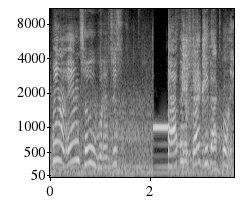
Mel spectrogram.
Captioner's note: beep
